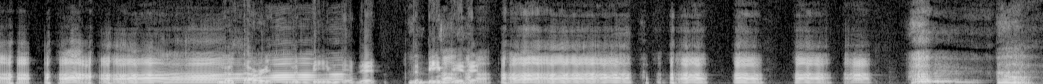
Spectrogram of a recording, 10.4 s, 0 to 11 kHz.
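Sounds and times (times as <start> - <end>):
laughter: 0.0 - 3.6, 4.2 - 7.1
speech: 0.0 - 8.3
man's voice imitating goat bleats: 2.2 - 4.8.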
